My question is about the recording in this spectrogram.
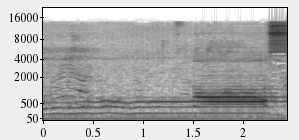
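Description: A man chanting a Quran verse in the melodic recitation style, holding long, slightly wavering notes. About a second and a half in, he moves up to a louder, higher note and holds it.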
